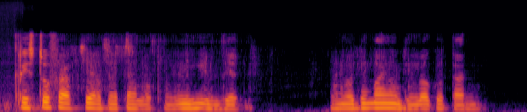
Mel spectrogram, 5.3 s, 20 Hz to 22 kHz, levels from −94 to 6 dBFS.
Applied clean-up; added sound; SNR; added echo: neural mask model DeepFilterNet 3.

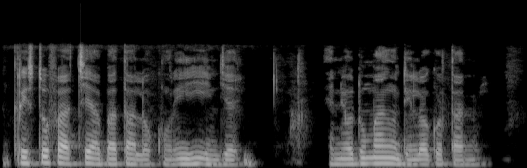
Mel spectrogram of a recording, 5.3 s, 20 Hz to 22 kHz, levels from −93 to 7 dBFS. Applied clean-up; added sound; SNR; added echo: none; none; none; none.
